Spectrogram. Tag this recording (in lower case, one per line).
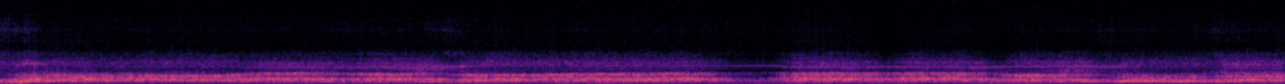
chant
